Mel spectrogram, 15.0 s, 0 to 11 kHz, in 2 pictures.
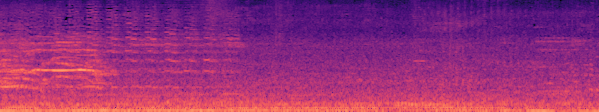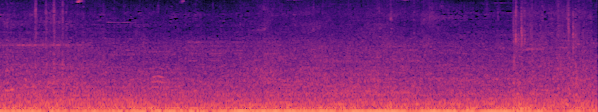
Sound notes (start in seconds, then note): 3.2 traffic noise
